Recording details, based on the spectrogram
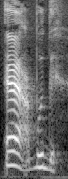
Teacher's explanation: دال کے اوپر قلقلہ کریں گے کیونکہ دال جو ہے وہ وقت سے پہلے آخری حرف آ جائے، حروف قلقلہ میں سے قاف تا با جیم دال، تو اس کے اوپر اپنی آواز کو پلٹایا جاتا ہے۔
